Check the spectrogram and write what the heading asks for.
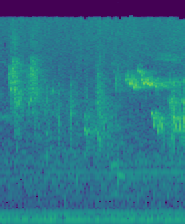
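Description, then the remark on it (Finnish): A swan calling in short repeated cries, some higher and thinner, over a steady low rumble of background noise; no one speaks. “Joutsen.”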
